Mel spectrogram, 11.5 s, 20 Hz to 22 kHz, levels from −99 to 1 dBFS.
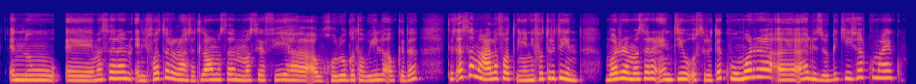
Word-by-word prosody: إنه 230 -1 +1
آآ، 210 -1 -2
مثلًا 295 +7 +1 0.2
الفترة 275 +10 -1
اللي 250 -3 +1
هتطلعوا 235 +2 -1
مثلًا 250 0 -1
مصيف 225 0 -4
فيها 225 -2 -1
أو 200 0 -2
خروجة 220 +3 -2
طويلة 225 +2 -3
أو 215 -1 -6
كده، 225 +8 -5 0.3
تتقسم 345 +8 0
على 265 0 +5
فت 280 -2 -1
يعني 220 +1 -1
فترتين، 280 -3 +2 0.3
مرة 280 +5 +5
مثلًا 275 -1 +2
أنتِ 250 +2 +1
وأسرتك، 265 +3 -1
ومرة 330 +7 +4
آآ، 245 -10 +1
أهل 280 +1 +2
زوجك 240 +3 -6
يشاركوا 340 +4 -2
معاكم، 330 0 -2
245 Hz, 150 wpm, -23 LUFS, 225-290 Hz, 0.3 s, على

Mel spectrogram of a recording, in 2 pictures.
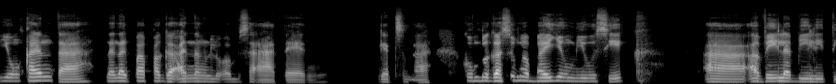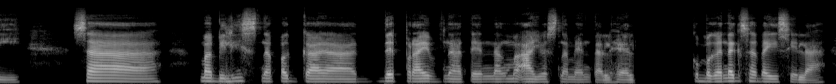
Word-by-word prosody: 'yong 160 -1 -5
kanta 150 -8 +2 0.2
na 150 - 0
nagpapagaan 155 -3 +1
ng 140 -1 -4
loob 125 -1 -11
sa 105 0 -1
atin, 105 -1 -6 0.7
gets - - -2
ba? - - -7 0.3
Kumbaga 170 0 +3
sumabay 165 -4 +3
'yong 160 -2 -5
music, 145 0 0 0.8
ah, 125 -2 +2
availability 135 -7 0 0.5
sa 155 -2 +6 1.0
mabilis 150 0 +2
na 140 - -1
pagka-deprive 130 +1 0
natin 125 -1 -5
nang 125 +1 -6
maayos 125 -2 0
na - - -5
mental 110 -2 -7
health. 110 -2 -6 0.5
Kumbaga 145 -2 -2
nagsabay 145 -3 +2
sila, 105 -4 0
135 Hz, 105 wpm, -24 LUFS, 125-155 Hz, 1.0 s, sa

